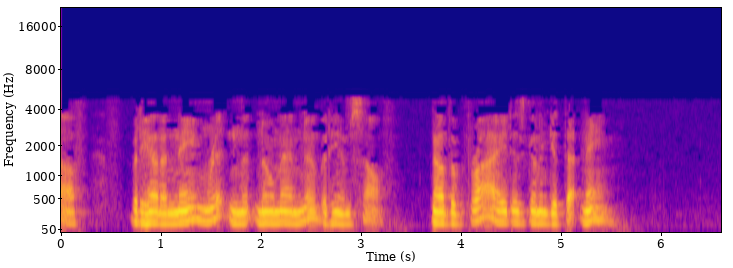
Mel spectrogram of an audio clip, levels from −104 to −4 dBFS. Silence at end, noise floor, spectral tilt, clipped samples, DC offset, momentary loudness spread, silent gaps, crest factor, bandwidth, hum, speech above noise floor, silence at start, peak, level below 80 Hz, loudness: 1.1 s; -69 dBFS; -11.5 dB/octave; under 0.1%; under 0.1%; 11 LU; none; 18 dB; 5 kHz; none; 48 dB; 0 s; -6 dBFS; -60 dBFS; -22 LUFS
